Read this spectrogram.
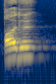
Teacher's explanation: We are doing a qalqala on dal because it is one of the 5 letters that we do a qalqala on.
